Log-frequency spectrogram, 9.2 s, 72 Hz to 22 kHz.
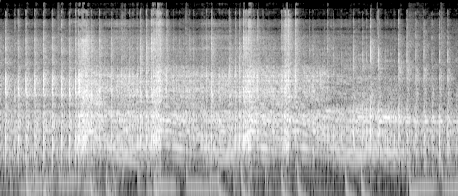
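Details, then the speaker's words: Rebuilt Honda CR125 two-stroke with a Pro Circuit pipe, at first startup with no intake fitted: a crisp, quick popping idle rises cleanly on throttle blips and settles without stumbling. Normal two-stroke running. "foreign runs very well I'm actually very very surprised so I'm very glad"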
